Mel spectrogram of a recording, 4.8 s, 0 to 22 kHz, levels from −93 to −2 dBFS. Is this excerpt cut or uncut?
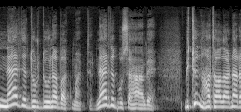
cut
